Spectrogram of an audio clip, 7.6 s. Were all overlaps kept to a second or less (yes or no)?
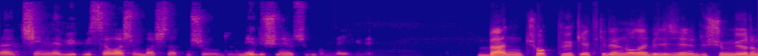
yes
